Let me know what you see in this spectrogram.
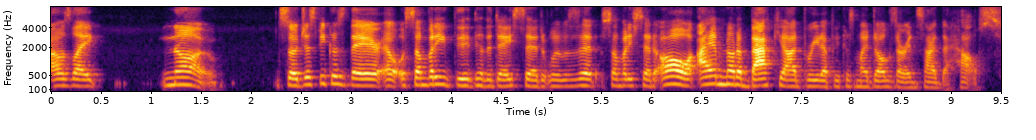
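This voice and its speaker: A woman speaks at a fairly quick pace in a medium pitch, her tone bright and sharp. Her loudness swings widely on a very clean recording with a silent background. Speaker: podcast host. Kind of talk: casual chat. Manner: animated.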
